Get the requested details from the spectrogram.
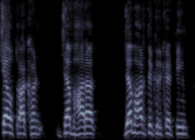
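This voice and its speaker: A man's voice: on the high side, fairly even intonation, moderate pace, dry recording. A man hosting his own cricket talk show, giving an emphatic, opinionated monologue. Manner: passionate, emphatic, patriotic.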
